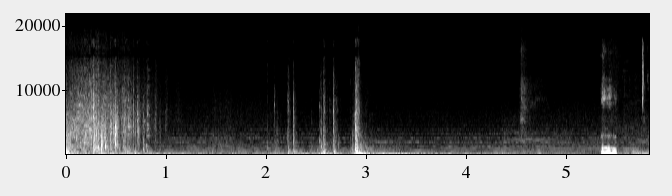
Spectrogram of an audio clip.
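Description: In Project Zomboid, glass shatters and heavy thunks land in a few separate hits, the loudest crash near the end, while a voice talks over the game sounds.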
